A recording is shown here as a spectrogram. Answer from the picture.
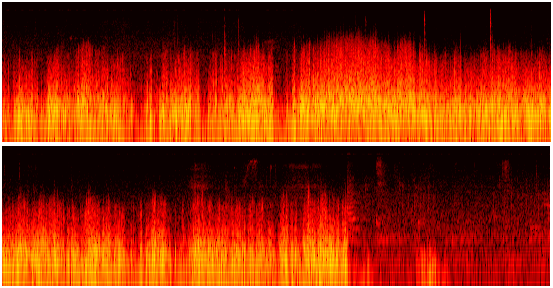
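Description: Wind buffeting the microphone in irregular gusts, then dropping off sharply about nine seconds in.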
